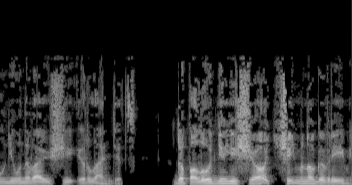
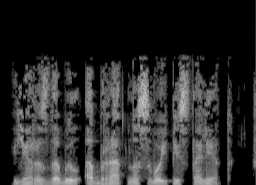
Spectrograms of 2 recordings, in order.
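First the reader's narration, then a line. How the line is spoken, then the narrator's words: Whisper. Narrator (Russian): шепнул Кочрэню Бельмонт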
